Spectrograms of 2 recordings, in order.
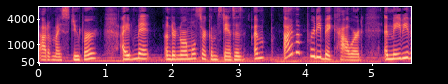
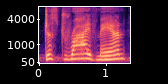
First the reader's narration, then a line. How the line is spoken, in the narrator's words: my buddy screamed at me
